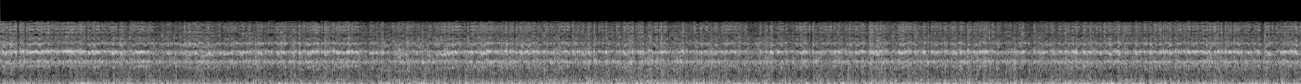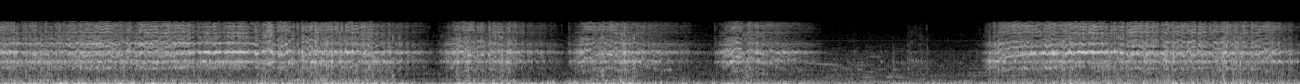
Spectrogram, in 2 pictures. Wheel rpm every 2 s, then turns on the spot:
230, 230, 230, 230, 240, 230, 230, 220, 130, 50, 20, 80, 190.
none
